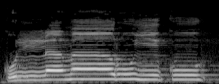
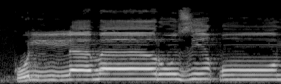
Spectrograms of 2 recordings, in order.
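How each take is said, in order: First: The middle consonant sounds like a y. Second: The middle consonant sounds like a z. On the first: The speaker calls it wrong. "za dibaca seperti ya" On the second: The speaker calls it right. "Yang benar z"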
